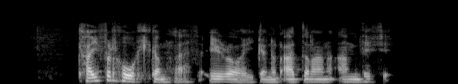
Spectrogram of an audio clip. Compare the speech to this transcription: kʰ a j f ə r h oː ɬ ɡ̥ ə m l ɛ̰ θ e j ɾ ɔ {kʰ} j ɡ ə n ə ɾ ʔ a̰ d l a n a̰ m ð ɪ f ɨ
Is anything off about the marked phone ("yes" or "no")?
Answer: yes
